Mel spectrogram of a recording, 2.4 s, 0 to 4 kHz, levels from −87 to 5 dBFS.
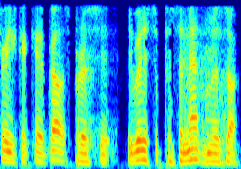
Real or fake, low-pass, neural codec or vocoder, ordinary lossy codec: fake; 3.6 kHz; codec, 16 kHz in and 24 kHz out, 0.4 kbps, LongCat-Audio-Codec, two codebook decoder; AAC, 16 kbps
